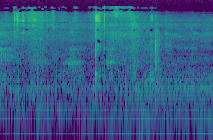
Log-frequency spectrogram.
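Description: Faint handling noise, soft rubbing with two light taps about two and three seconds in.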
